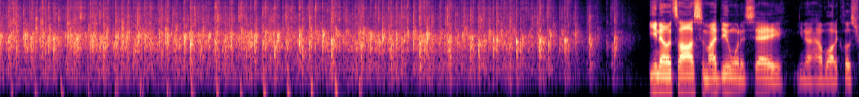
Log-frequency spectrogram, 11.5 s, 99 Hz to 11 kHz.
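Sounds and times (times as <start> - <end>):
crowd applause: 0.0 - 8.4
speech: 8.7 - 11.4.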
